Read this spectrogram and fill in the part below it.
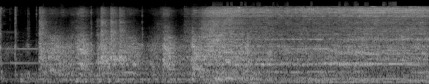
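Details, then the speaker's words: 2001 Dodge Grand Caravan, first start after reinstalling transmission and torque converter: engine starts then a steady, harsh, high-pitched scraping hiss at idle, seemingly from top of engine; owner suspects bad starter, source unconfirmed, not present before. "so I have this noise here and I actually not sure what it is the sounds like is coming from the top of the engine but I'm also thinking that it might be my starter that's bad"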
